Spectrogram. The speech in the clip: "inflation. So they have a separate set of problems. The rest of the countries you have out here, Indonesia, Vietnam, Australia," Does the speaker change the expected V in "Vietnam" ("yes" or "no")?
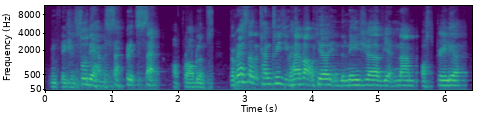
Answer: no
